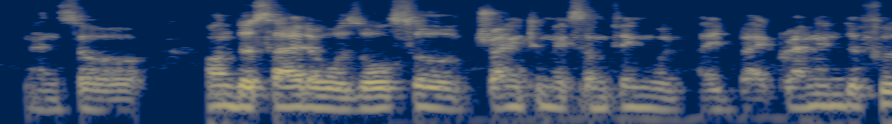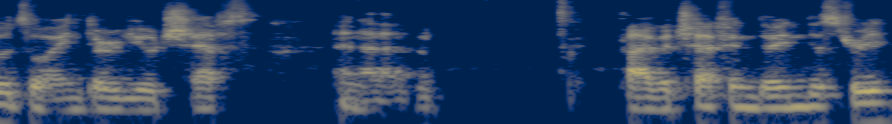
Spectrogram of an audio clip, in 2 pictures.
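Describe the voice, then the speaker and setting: Someone with a French accent speaks at a moderate pace with monotone, flat intonation. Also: man, fairly low pitch for a man. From France. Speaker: aspiring consultant, former pastry chef. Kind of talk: casual Q&A conversation.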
